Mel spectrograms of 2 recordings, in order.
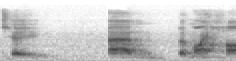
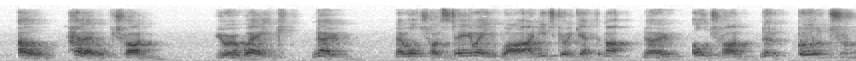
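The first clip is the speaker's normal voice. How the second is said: put-on falsetto, very high throughout; 11 semitones higher, 3 dB louder than usual. Trying to top the others with a Jarvis impression: Jarvis impression. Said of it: "did you think you could do a good Jarvis".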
